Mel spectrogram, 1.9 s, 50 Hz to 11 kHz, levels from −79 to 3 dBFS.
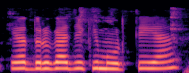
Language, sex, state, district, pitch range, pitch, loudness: Hindi, female, Bihar, Gopalganj, 270-275 Hz, 270 Hz, -16 LUFS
